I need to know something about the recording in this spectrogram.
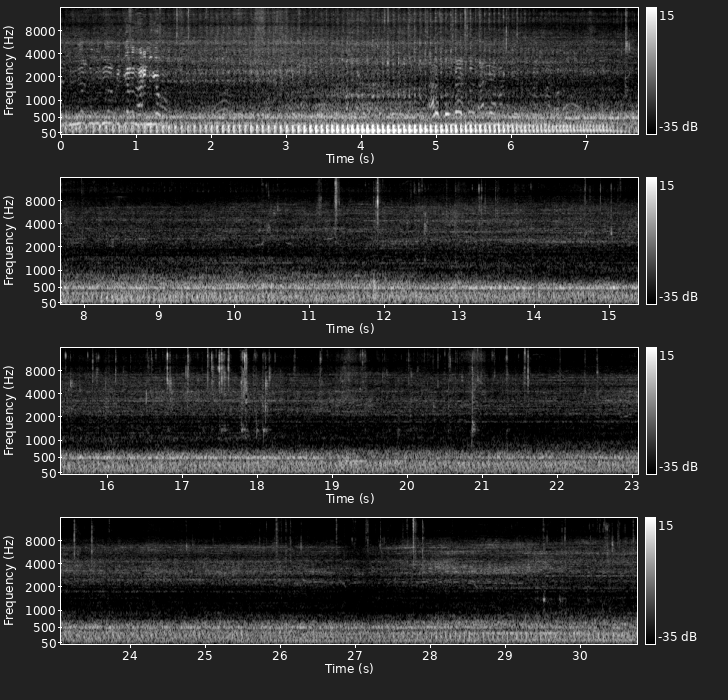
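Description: A low rumble swells to its loudest about four seconds in and fades out a few seconds later. After that come light rustling and scattered soft clicks from a fishing net being picked over by hand, with small fish splashing in a shallow metal plate of water.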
